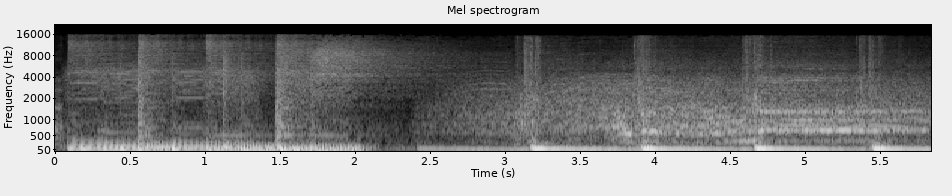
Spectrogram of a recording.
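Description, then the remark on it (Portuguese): A football stadium crowd at Camp Nou chants loudly after a goal by Suárez, organized supporters singing songs while standing; a dense wall of massed voices that settles into a steady, rhythmic pulse of regular beats. “Agora finalmente com o gol do Soares o time acordou a torcida também acordou, tá com um pouco mais com sensação de estádio, jogo de futebol e umas musiquinhas legais agora com a torcida organizada cantando em pé.”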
